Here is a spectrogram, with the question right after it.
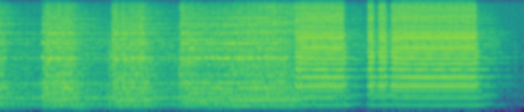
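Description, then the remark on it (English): A loud car horn blares in a rhythmic pattern of long and short honks, sustained blasts broken by brief gaps, dominant with no talking. “You just heard the powerful engine and demonic horn honking pattern of the car.”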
